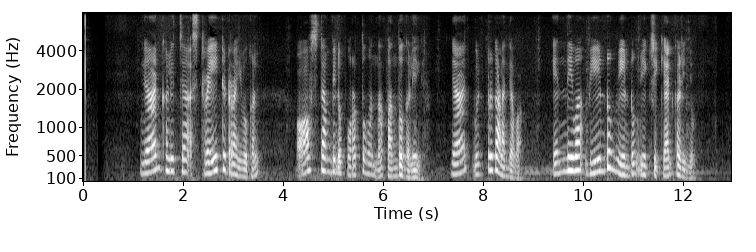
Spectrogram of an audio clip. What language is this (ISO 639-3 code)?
mal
